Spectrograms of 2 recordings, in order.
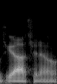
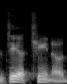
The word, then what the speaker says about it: Giacchino: It's got a great score by Michael Giacchino or Giacchino, depending on how you want to pronounce it.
